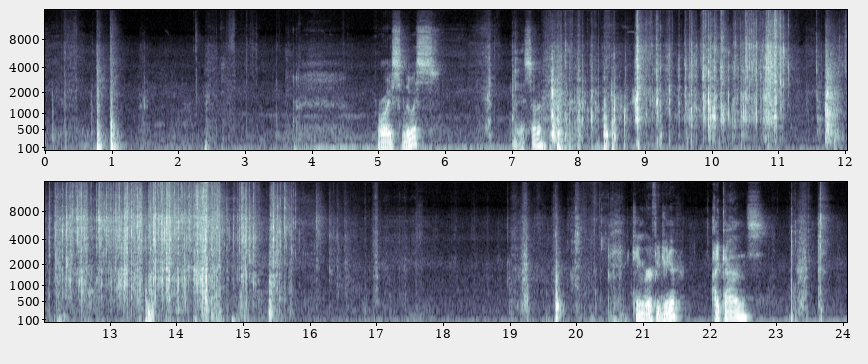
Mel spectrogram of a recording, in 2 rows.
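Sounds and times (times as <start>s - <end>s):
wrapper tearing and crinkling: 8.0s - 11.3s, 11.9s - 16.5s.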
